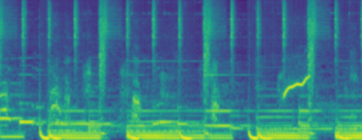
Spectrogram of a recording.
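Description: Loud, close barking from doodles and a neighbor's dog meeting at a fence, sharp repeated barks in quick bursts with a brief whistle-like squeal among them.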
